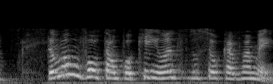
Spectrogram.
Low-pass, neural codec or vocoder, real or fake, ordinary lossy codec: 5.4 kHz; vocoder, 24 kHz, 100 mel bands, Vocos; fake; none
